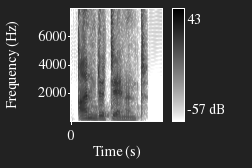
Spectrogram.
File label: "undertenant", Indian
